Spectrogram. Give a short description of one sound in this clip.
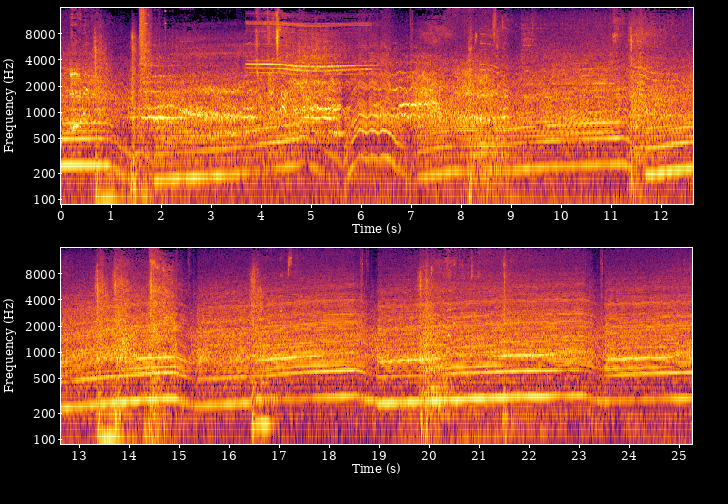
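A car engine revs hard, rising in pitch through each gear and dropping at each shift.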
